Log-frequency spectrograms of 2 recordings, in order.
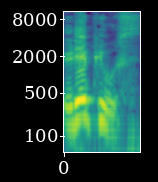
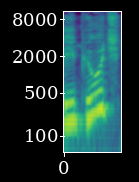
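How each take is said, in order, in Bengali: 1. শব্দটি বিশেষ্যের উচ্চারণে বলা হয়েছে। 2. শব্দটি ক্রিয়াপদের উচ্চারণে বলা হয়েছে। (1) "নাউন অর্থাৎ বিশেষ্য পদ হিসাবে ... প্রোনাউন্সিয়েশনটা তখন হবে রেফিউজ" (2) "ভার্ব বা ক্রিয়াপদ হিসাবে ব্যবহার করা হবে তখন তার উচ্চারণ হবে রিফিউজ"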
